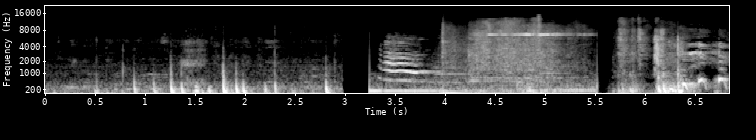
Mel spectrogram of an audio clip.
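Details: Domestic cat in a funny cats-fighting compilation giving a short meow that slides downward in stepped harmonics, set among clattering household noise, a steady high whine and faint voices.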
